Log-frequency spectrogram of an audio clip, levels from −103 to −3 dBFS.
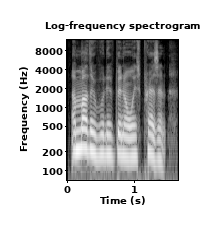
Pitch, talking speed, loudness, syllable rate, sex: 180 Hz, 250 wpm, -16 LUFS, 7.1 syllables/s, female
